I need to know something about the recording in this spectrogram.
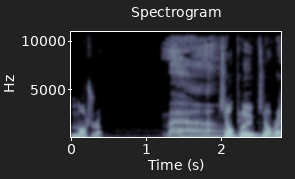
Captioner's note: Jamali grumbles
